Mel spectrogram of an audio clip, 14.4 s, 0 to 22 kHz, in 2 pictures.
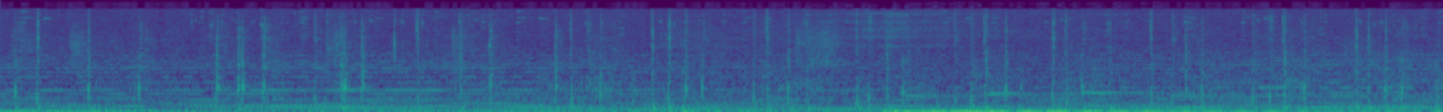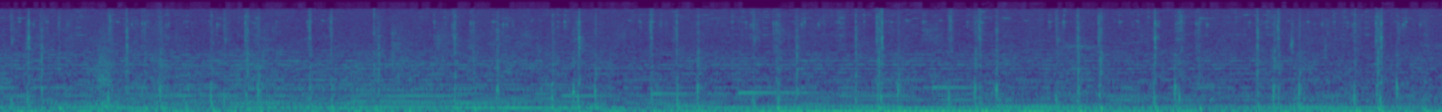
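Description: Roach the horse galloping in The Witcher 3, steady rhythmic hoofbeats clip-clopping close and continuous, with a brief surge midway and faint voice in the background.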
